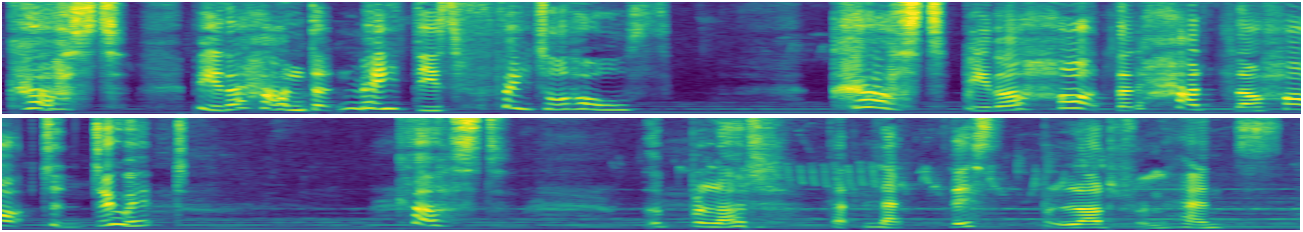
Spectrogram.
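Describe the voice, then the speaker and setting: A woman's voice: very high voice, lively intonation, takes it slowly, fairly bright tone, soft background music, full character voice. A woman playing a grieving, defiant noble widow in a Shakespearean audio drama, with declamatory, emotional delivery. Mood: anguished cursing.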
